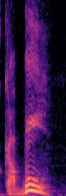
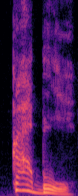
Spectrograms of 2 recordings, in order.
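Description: First: KaBUL, stressed on the final syllable; stress on last syllable. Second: KAbul, stressed on the first syllable; newsreader's KAbul, front-stressed. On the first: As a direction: say Kabul with the weight on BUL. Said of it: "maar het is toch Kabul". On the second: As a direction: say Kabul with the weight on KA. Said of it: "Zo hoor ik in de journaals". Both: Shown as a demonstration.

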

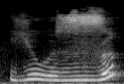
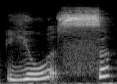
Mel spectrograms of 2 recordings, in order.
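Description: First: "use" drawn out with a buzzing z at the end; pronounced with z. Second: "use" ending in a voiceless hissed s; noun pronunciation. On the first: Teacher demonstrating the verb for learners, "use" with z. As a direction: finish "use" on a long voiced zzz. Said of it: "прочитаєте через з". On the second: Teacher demonstrating the noun for learners, "use" with s. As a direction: draw out "use" and finish on a clean sss. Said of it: "це означає іменник". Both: Shown as a demonstration.

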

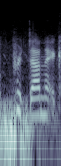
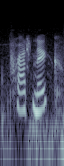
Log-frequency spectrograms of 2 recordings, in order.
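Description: First: Pradanic with all three syllables; full pronunciation. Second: Pradnick in two syllables, Cornish local way; Pradnick, shortened as locals say it; middle syllable dropped. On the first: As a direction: keep the middle syllable in Pradanic. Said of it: "however you pronounce it". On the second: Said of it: "We do tend to lose that middle". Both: Shown as a demonstration.

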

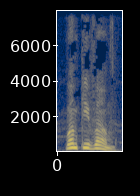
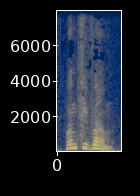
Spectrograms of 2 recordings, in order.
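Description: No difference in how they are said.

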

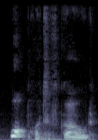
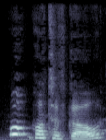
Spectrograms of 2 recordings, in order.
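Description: First: Flat innocent denial; playing innocent. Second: Higher, louder echo with a rising tune; mock echo. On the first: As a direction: shrug it off as if you know nothing. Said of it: "said Georgie". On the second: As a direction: repeat his question back, teasingly. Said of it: "Oh, that pot of gold".

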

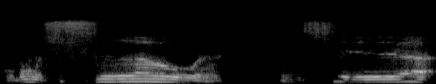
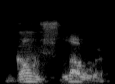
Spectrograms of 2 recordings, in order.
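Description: First: Very slow, low and soft, stretched-out words; grinding to a halt. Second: Low, soft, dragging delivery; slowing down. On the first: Patient acting out his body giving out, grinding to a halt. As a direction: drag "slower" out like wading through mud. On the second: Patient recounting getting stuck as in mud, slowing down. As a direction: start to wind down as if stuck. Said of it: "I'm getting stuck". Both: Acted.

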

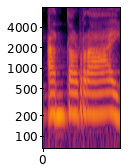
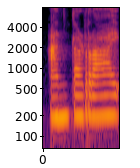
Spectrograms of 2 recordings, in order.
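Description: Both takes have the same delivery.

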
